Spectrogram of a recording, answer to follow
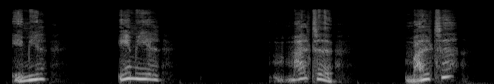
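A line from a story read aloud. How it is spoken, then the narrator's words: Calling softly across. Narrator (German): rief er leise zu den beiden hinüber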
